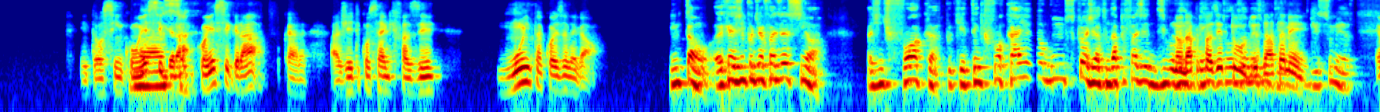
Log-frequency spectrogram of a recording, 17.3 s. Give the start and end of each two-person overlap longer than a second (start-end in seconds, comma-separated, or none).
14.6-16.5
